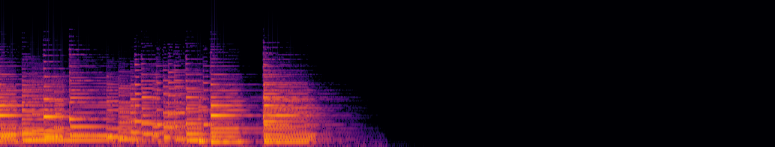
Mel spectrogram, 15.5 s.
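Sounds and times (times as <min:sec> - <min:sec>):
ballet class music for battements tendus and glissés: 0:00.0 - 0:07.2.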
